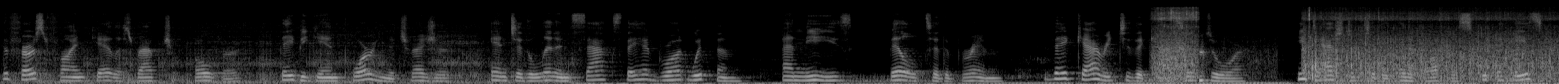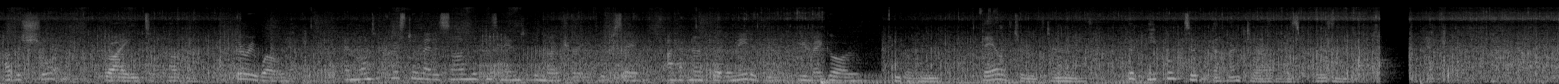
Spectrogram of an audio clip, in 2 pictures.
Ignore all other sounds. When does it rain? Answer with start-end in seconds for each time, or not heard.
11.4-31.1.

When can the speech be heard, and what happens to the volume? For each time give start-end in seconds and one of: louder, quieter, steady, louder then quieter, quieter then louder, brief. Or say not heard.
0.0-29.1 steady.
